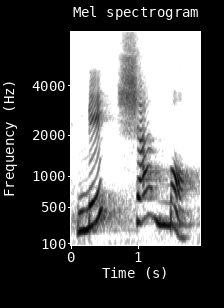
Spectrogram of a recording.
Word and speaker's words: méchamment: On a barré complètement le ANT et on a pris mèche, j'ai barré le ANT et j'ai remplacé le ANT par amant. Amant, alors je vais maintenant prononcer, je vais dire méchamment.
